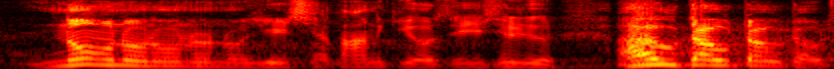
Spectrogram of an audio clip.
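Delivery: loud, forceful no and out; rebuking shout. Acted. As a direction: cast it out with a shout. Preacher acts rejecting the devil. (शैतान को डांटते हुए ज़ोर से चिल्लाना)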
